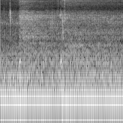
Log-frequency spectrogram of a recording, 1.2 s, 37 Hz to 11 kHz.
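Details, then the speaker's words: Steady low motor hum of a home oxygen concentrator running at 2 litres per minute, oxygen bubbling through a humidifier water bottle to the patient. "और यह ऐसे जो oxygen आप देख रहे हैं bubble यह ऑक्सीजन ड्राई ऑक्सीजन पानी में जाने के बाद प्योर फॉर्म में ऑक्सीजन बाहर आती है हमारे पेशेंट के"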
